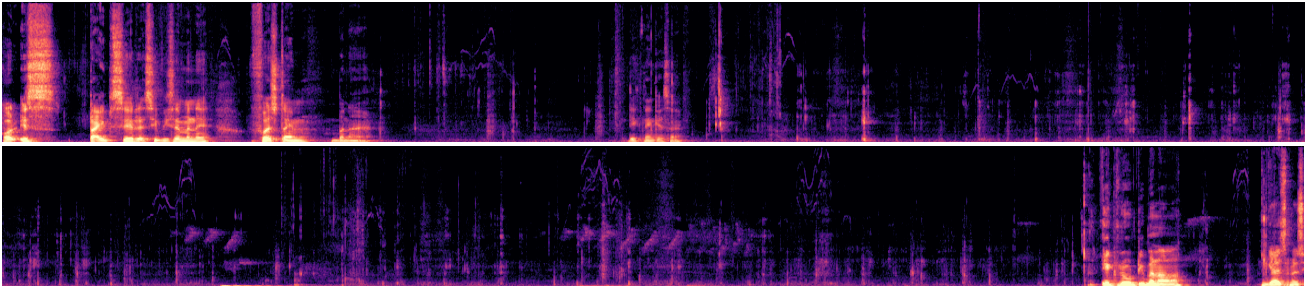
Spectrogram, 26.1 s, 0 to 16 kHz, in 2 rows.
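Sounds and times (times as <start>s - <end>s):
wet chewing mouth clicks: 7.0s - 24.0s.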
